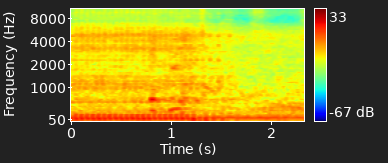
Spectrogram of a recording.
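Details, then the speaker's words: Honda Vario 150 scooter with the switch reconnected after a no-start starter fault: it catches at once on the starter, sputters briefly, then settles into a steady, even idle; removing the switch stopped it starting. Normal start and idle. "Nah, oke teman-teman, jadi pada saat ini digabung, starter ini langsung hidup, langsung nyamber ya."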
